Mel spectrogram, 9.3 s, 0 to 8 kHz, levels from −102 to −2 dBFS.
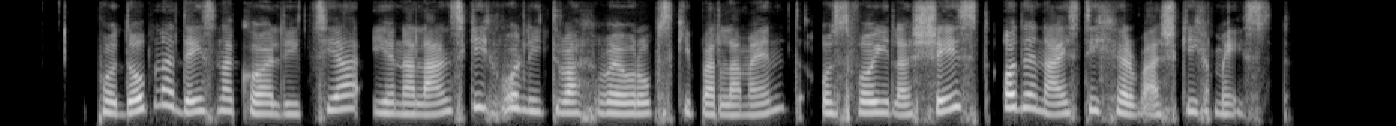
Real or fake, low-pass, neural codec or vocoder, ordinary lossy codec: fake; none; codec, 16 kHz, 4.8 kbps, FACodec; none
